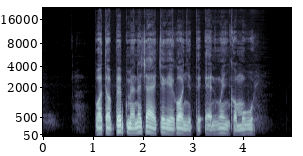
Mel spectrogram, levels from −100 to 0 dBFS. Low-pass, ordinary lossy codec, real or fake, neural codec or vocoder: none; none; real; none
